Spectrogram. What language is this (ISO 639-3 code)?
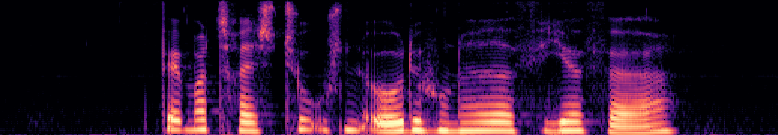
dan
